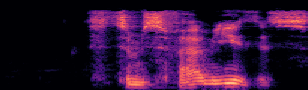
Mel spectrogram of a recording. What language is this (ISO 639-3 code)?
kab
